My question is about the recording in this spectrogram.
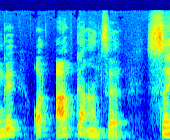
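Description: A man speaking to camera in a small room, his voice running on in short phrases, with a quick sharp breath in near the end.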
